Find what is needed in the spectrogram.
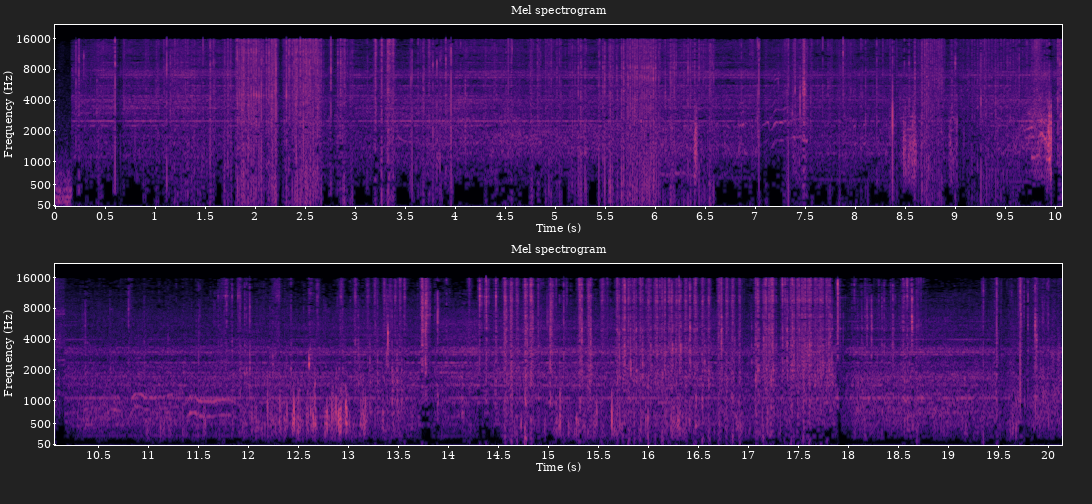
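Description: Hand socket ratchet clicking in uneven runs as the bolts holding a truck's crossbar are backed out.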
